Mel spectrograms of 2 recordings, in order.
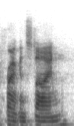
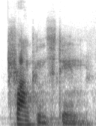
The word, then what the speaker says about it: Frankenstein: have one question dr frankenstein that's frankenstein i beg your pardon my name it's pronounced frankenstein but aren't you the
